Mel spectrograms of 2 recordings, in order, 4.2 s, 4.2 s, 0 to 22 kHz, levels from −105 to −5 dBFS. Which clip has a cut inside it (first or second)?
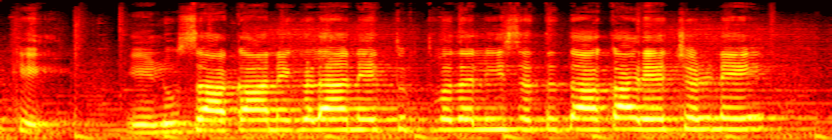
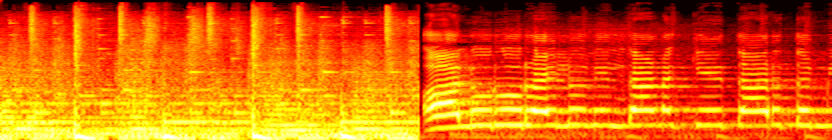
second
